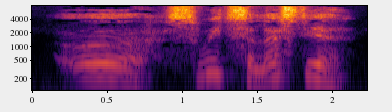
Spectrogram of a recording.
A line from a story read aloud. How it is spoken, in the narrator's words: Anvil moaned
